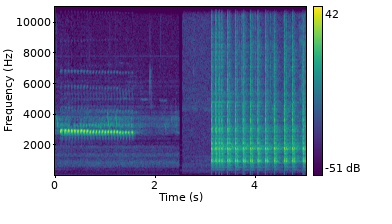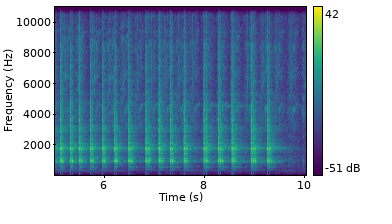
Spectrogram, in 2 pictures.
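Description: A wrentit's song ending in a fast, even trill of high notes that stops about a second and a half in. Then a yellow-bellied sapsucker drums on wood, the loudest sound: a rapid roll of knocks that slows into separate, countable taps before stopping near the end.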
